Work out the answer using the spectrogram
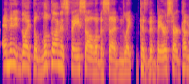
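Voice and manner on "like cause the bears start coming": normal talking voice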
